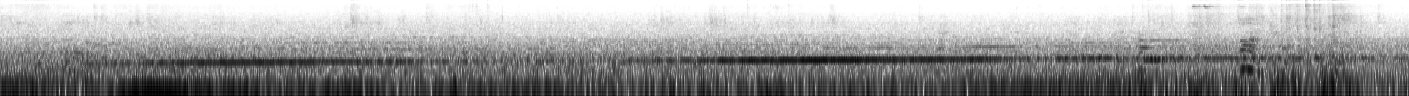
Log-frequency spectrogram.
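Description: A bus motor whines, its pitch slowly rising as the bus speeds up.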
